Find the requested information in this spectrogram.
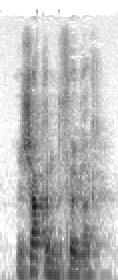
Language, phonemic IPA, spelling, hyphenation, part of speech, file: Dutch, /ˈzɑ.kə(n)ˌvʏ.lər/, zakkenvuller, zak‧ken‧vul‧ler, noun, Nl-zakkenvuller.ogg
- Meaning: a profiteer, moneygrubber; someone who is enriched at the expense of others; (by extension) corrupt person; a financial parasite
